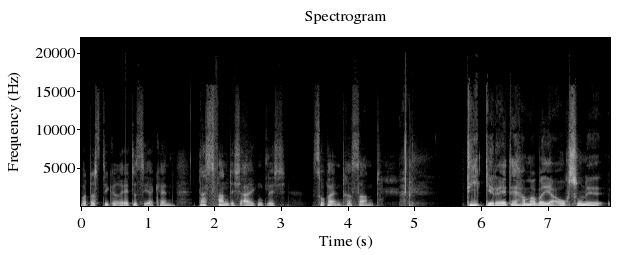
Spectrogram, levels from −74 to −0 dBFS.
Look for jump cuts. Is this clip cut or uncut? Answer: uncut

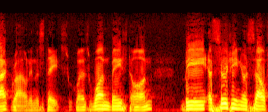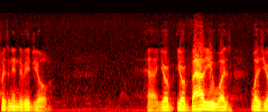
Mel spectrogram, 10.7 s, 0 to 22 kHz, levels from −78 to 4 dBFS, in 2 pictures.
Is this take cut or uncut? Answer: uncut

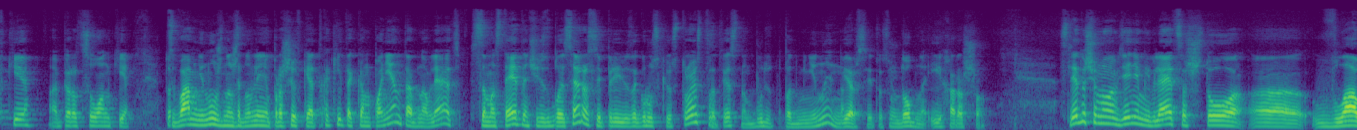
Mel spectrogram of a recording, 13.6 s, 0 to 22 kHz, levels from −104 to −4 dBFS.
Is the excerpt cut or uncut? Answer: cut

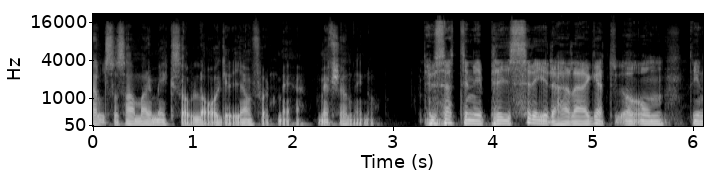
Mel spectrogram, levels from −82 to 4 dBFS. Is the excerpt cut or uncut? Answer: uncut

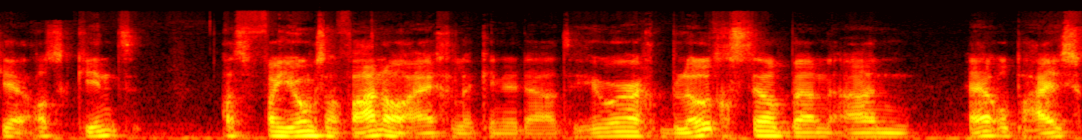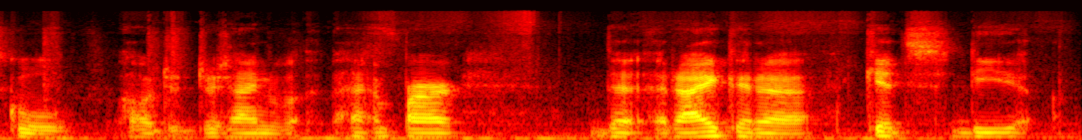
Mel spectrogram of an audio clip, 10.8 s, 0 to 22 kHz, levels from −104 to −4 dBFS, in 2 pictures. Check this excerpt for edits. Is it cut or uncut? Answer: cut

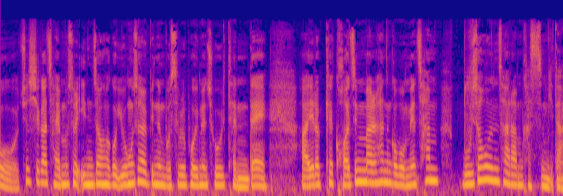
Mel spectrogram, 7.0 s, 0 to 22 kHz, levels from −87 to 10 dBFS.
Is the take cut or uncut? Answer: uncut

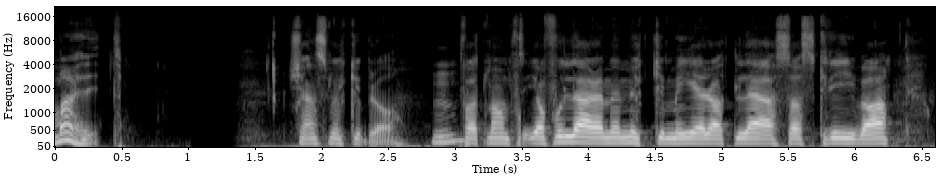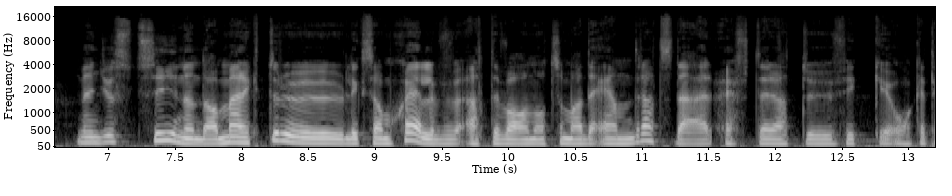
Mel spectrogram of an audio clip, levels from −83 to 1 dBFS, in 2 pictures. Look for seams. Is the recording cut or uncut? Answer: cut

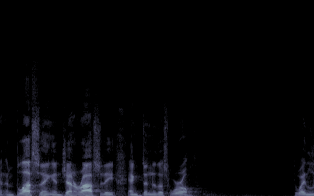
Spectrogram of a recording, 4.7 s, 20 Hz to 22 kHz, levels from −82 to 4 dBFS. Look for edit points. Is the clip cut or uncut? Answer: cut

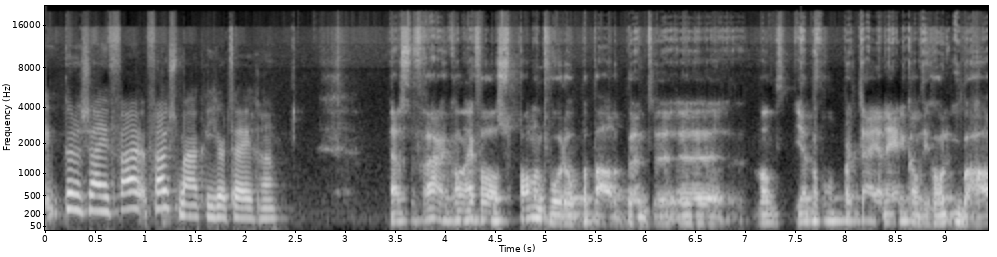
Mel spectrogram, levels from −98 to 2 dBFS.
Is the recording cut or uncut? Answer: uncut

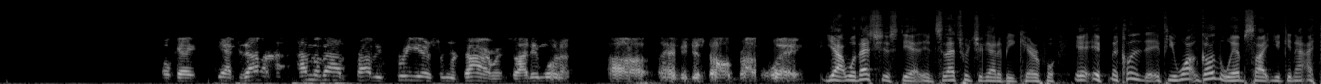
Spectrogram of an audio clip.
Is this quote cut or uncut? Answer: uncut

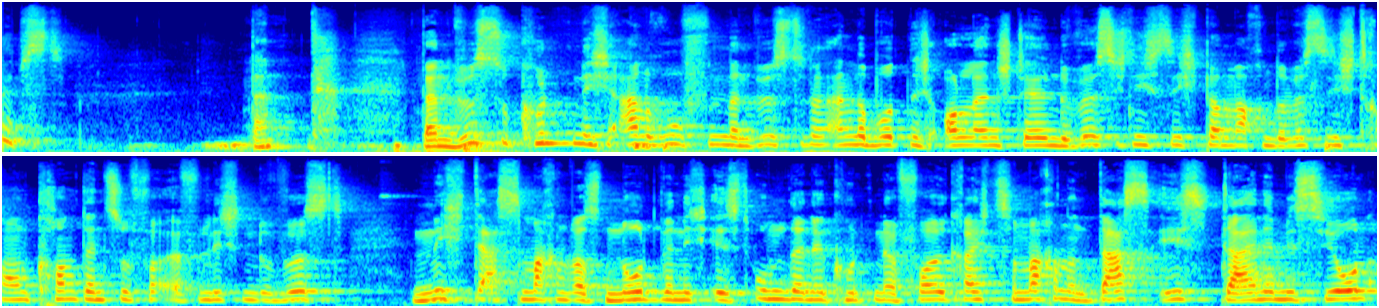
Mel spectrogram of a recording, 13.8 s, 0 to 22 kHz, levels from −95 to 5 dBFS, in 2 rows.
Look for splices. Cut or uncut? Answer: uncut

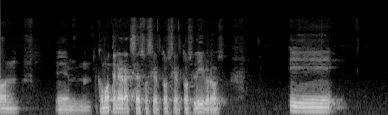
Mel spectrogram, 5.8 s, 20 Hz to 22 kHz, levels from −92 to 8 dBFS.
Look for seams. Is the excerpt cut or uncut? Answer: cut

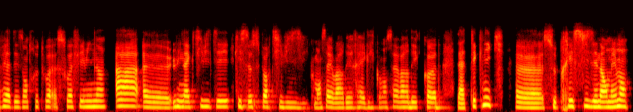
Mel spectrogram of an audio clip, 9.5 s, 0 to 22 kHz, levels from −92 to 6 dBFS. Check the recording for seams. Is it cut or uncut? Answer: cut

